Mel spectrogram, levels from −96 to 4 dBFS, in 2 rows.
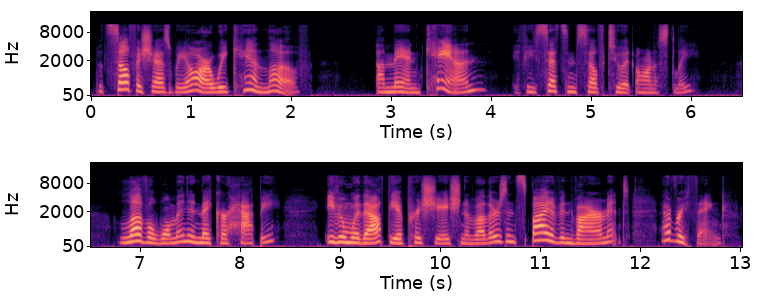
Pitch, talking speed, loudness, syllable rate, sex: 230 Hz, 150 wpm, -20 LUFS, 5.5 syllables/s, female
